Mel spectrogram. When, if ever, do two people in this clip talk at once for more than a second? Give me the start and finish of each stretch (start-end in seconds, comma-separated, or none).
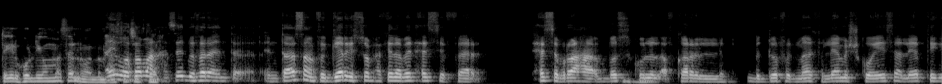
none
